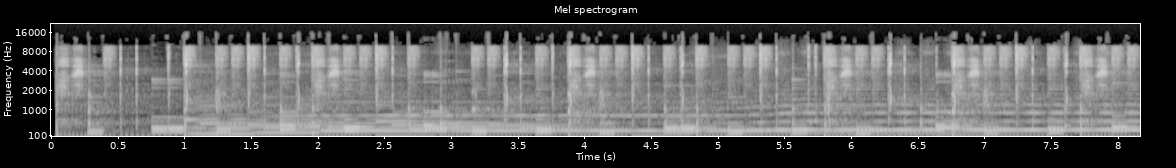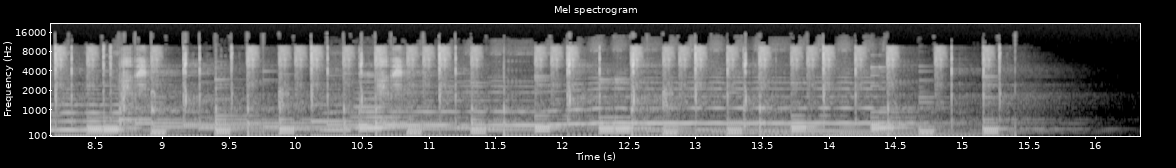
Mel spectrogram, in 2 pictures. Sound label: Sing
